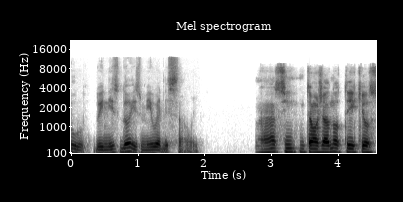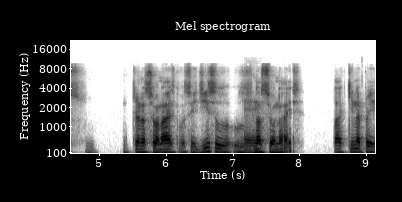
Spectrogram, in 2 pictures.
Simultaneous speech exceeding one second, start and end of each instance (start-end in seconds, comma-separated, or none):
none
